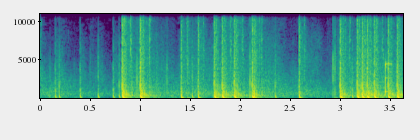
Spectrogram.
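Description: Gunfire in the military shooter Arma crackles in rapid bursts and scattered single shots, fairly close and sharp, with irregular volleys overlapping through the whole stretch.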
